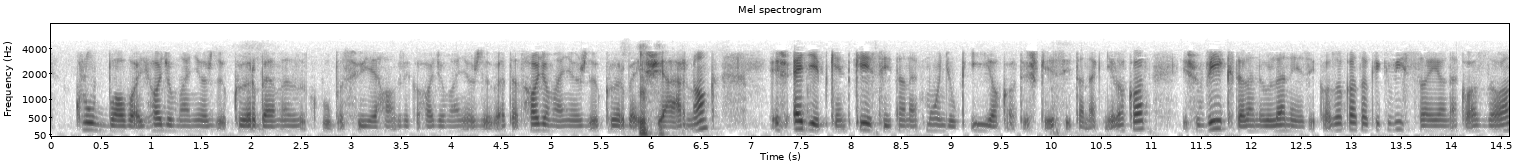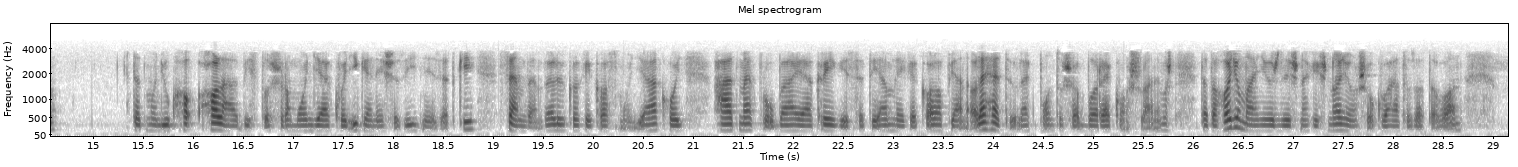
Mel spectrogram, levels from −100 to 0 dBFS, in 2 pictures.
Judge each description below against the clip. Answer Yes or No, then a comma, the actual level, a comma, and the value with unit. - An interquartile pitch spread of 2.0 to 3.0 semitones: Yes, narrow, 2.5 semitones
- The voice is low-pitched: No, medium, 150 Hz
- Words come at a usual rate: Yes, average, 140 wpm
